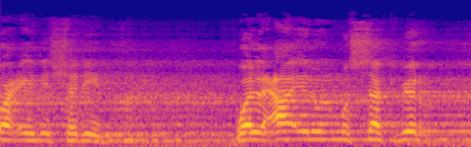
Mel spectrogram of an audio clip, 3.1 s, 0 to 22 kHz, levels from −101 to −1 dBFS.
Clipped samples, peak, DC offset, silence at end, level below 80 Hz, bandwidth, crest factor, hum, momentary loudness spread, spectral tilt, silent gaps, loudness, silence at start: under 0.1%; -4 dBFS; under 0.1%; 0 s; -50 dBFS; 12.5 kHz; 16 dB; none; 16 LU; -5.5 dB/octave; none; -20 LUFS; 0 s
